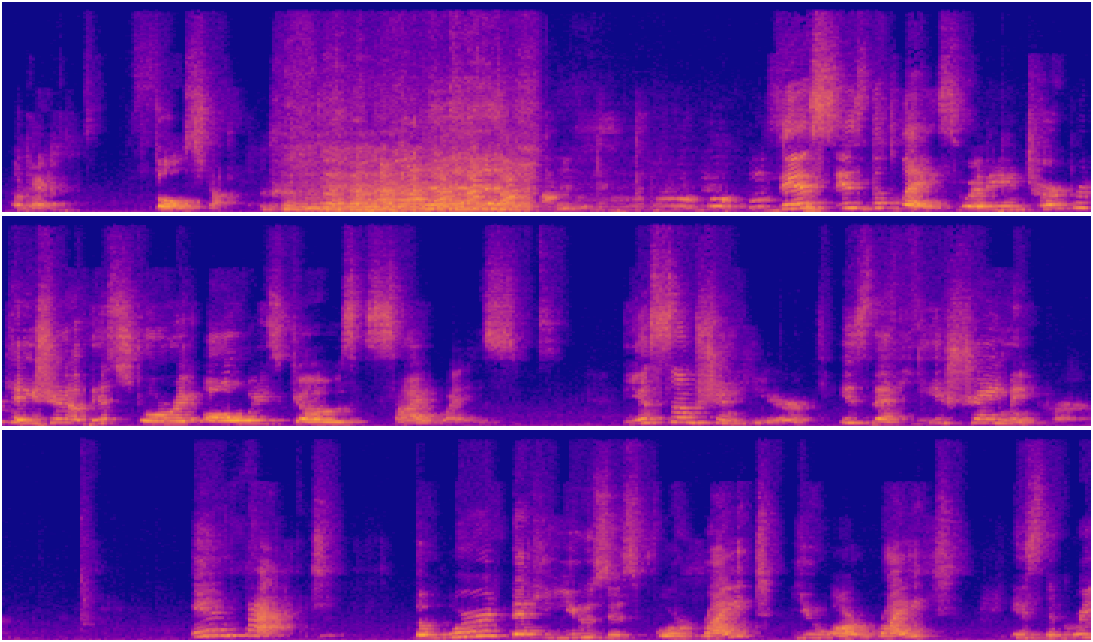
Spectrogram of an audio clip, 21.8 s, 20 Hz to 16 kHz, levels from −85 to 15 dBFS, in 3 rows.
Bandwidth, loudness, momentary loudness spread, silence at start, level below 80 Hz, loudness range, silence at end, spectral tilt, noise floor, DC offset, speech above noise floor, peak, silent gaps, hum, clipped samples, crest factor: 16 kHz; -17 LUFS; 18 LU; 0.05 s; -50 dBFS; 9 LU; 0 s; -3 dB/octave; -54 dBFS; under 0.1%; 35 dB; 0 dBFS; none; none; under 0.1%; 18 dB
